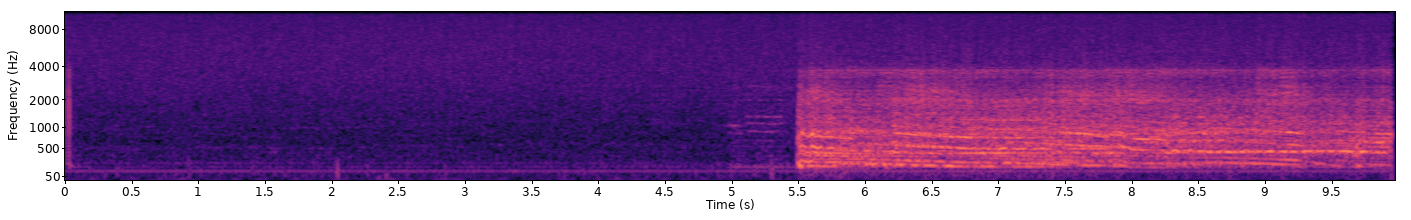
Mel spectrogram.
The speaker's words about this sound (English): switch live to the auto racing track at Riverside, California for Monitor's newest feature, World of Wheels, with Keith Jackson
